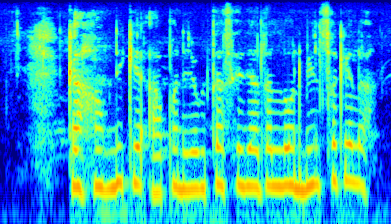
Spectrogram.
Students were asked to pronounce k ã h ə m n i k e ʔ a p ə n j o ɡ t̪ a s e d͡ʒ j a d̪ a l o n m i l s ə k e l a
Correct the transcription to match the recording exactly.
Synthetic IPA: k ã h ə m n i k e ʔ a p ə n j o ɡ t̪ a s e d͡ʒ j a d̪ a l o n m i l s ə k e l a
